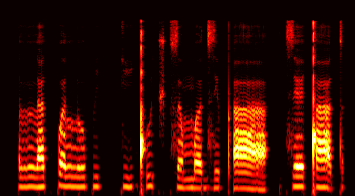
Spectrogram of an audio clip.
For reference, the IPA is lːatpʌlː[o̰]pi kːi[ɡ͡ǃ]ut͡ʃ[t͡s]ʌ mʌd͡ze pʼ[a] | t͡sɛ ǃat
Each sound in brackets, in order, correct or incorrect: incorrect: o, incorrect: ǃʼ, correct, correct

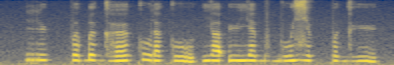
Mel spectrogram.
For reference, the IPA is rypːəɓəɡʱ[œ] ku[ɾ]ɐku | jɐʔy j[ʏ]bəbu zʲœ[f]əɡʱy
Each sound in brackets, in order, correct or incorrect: correct, correct, incorrect: ɛ, incorrect: pː

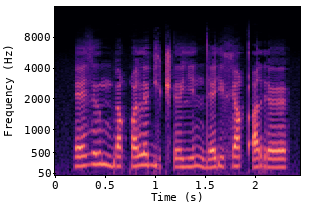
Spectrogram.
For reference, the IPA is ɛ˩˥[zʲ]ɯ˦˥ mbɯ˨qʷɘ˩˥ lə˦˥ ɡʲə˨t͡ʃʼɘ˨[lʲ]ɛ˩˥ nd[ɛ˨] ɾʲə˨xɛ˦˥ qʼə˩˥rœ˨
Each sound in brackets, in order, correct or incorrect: incorrect: z, correct, incorrect: ɛ˩˥

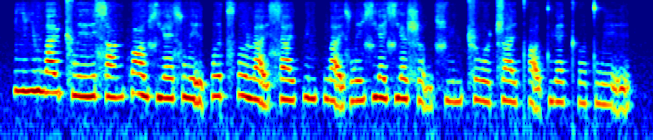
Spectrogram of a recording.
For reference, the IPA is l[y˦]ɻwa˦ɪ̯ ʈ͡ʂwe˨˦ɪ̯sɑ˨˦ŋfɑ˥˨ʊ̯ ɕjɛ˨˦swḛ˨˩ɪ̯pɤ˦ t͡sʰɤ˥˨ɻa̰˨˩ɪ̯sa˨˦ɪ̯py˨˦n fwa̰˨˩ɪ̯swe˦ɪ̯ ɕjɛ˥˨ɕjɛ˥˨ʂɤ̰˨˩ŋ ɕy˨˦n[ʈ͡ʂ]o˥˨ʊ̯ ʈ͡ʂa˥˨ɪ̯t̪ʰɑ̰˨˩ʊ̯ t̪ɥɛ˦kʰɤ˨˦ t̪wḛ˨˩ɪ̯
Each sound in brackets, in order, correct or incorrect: incorrect: i˦, correct

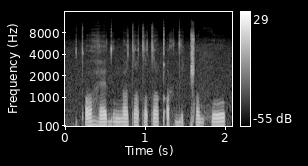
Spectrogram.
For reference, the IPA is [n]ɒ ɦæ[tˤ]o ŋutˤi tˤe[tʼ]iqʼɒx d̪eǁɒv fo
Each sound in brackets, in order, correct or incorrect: incorrect: tʼ, incorrect: d̪, incorrect: tˤ

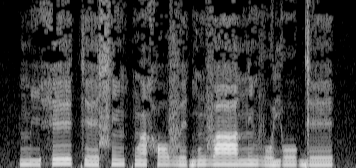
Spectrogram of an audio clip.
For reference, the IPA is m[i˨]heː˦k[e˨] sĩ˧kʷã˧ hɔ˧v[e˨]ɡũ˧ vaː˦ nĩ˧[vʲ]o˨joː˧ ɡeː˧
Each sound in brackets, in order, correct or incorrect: correct, correct, correct, incorrect: v

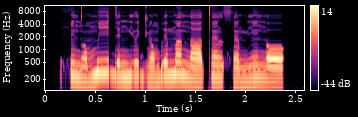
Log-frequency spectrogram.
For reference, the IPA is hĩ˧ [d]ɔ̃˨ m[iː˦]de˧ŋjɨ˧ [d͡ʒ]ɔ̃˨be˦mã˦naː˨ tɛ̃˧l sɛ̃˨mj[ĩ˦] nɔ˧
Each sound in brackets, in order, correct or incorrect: correct, correct, correct, correct

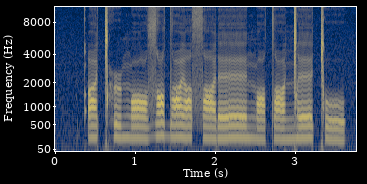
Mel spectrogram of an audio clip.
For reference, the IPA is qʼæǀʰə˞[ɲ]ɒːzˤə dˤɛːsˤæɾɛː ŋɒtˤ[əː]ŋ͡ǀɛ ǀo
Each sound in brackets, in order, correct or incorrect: incorrect: ŋ, correct

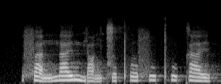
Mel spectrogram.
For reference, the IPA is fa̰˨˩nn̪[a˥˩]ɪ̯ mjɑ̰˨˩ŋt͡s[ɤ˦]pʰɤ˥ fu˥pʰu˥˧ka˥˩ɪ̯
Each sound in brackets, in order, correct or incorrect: incorrect: a˧˥, correct

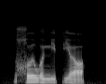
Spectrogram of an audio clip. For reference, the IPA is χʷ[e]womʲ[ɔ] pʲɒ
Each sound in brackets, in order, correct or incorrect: incorrect: i, correct

